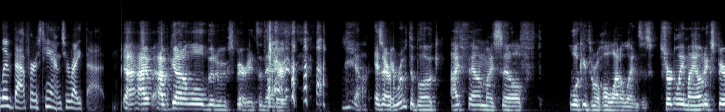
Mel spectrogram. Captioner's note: laughter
